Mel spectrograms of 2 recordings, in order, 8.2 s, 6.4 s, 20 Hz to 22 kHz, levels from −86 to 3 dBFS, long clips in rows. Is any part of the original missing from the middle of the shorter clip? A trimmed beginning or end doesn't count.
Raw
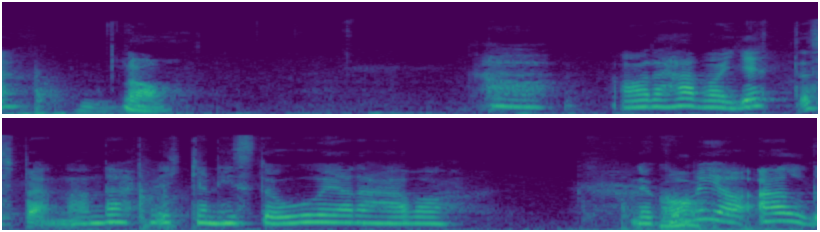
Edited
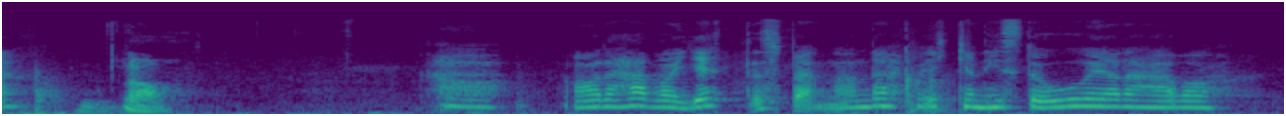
yes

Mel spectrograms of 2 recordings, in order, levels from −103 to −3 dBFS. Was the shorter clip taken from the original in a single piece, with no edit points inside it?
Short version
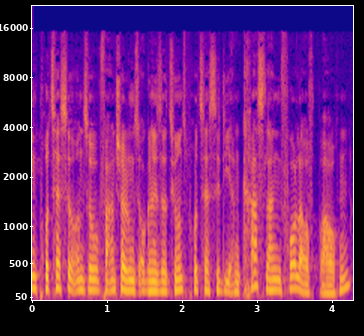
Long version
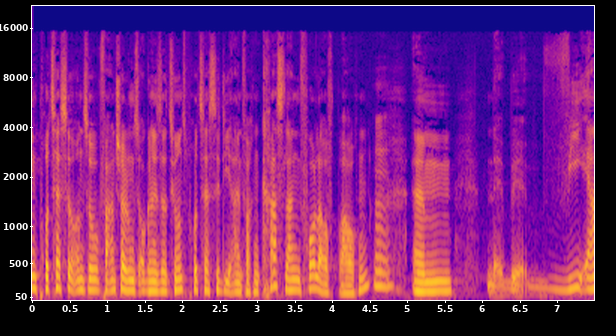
no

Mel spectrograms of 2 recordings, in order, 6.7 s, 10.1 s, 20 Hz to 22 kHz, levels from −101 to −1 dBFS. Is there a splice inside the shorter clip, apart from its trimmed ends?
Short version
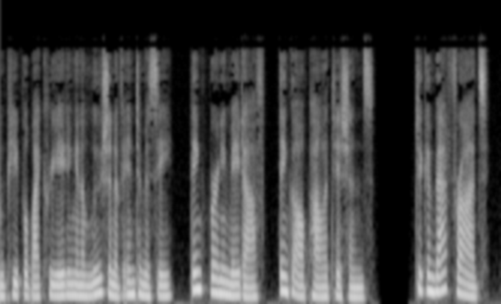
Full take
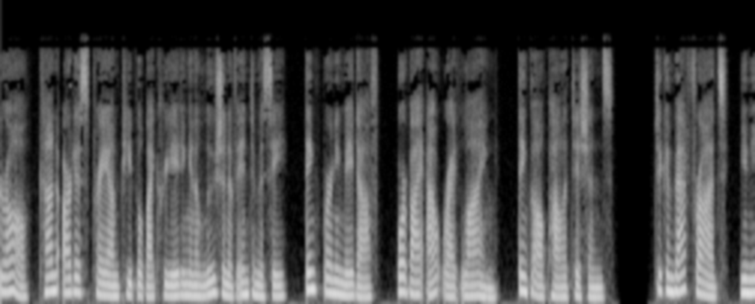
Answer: yes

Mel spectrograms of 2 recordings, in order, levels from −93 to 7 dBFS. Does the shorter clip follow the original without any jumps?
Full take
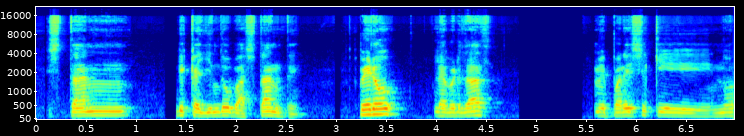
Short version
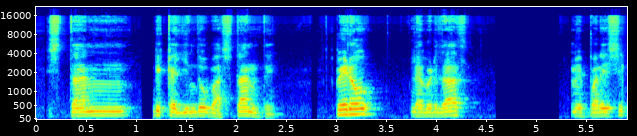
no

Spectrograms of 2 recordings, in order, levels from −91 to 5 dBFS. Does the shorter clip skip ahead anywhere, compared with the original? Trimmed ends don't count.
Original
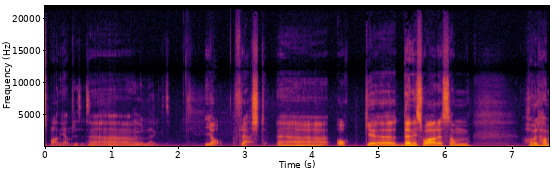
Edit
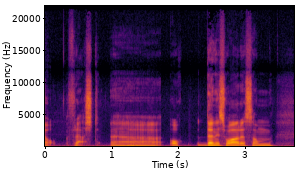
yes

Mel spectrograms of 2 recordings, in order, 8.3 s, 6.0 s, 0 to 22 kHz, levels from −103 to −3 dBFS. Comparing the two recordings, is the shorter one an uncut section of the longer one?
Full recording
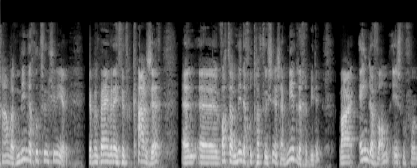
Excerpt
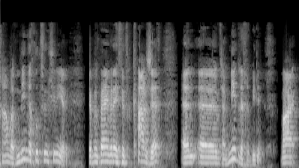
no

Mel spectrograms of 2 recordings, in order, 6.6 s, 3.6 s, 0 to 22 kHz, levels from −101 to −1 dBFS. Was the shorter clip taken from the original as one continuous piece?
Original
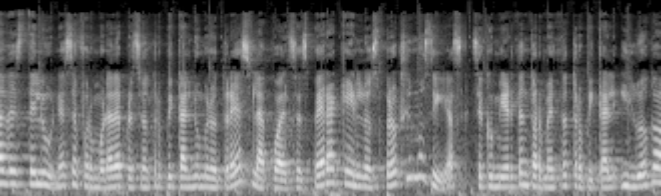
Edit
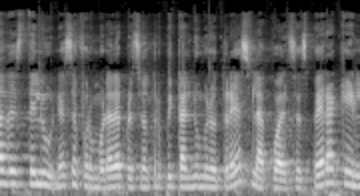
yes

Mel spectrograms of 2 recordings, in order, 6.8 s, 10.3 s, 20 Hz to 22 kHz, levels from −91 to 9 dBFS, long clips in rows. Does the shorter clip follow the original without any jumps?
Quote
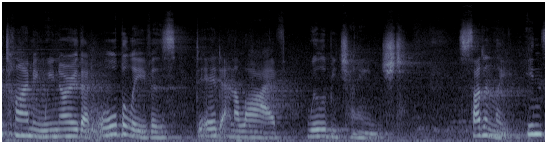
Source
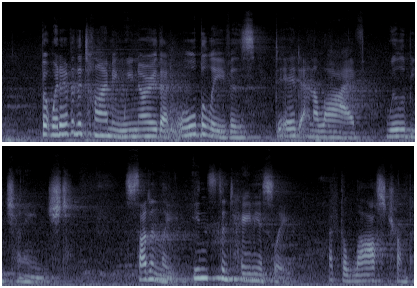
yes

